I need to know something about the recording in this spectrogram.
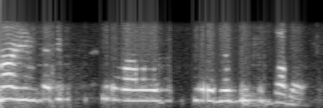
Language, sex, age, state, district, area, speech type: Bengali, male, 45-60, West Bengal, Hooghly, rural, conversation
